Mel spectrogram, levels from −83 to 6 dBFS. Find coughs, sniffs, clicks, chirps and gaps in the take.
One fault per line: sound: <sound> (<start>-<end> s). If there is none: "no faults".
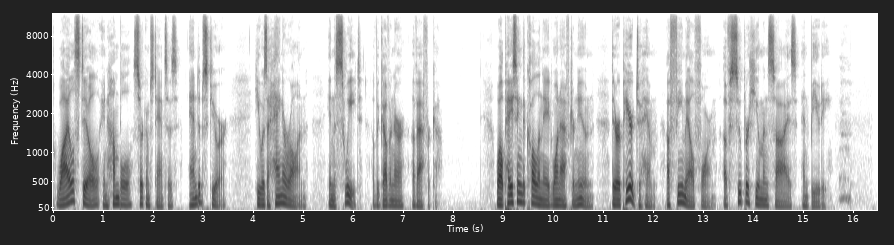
sound: sniff (15.7-16.2 s)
